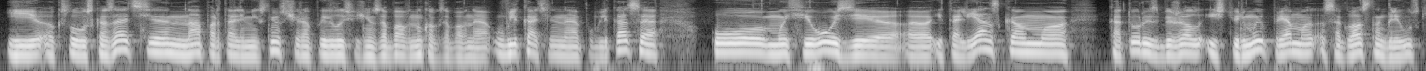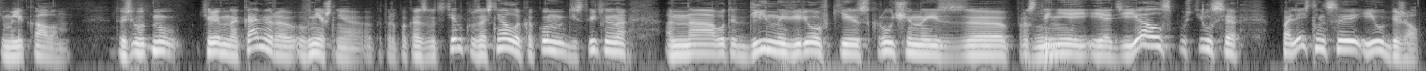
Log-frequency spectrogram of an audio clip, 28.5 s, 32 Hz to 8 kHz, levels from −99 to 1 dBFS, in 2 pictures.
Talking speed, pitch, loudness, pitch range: 120 wpm, 125 Hz, -14 LUFS, 115-145 Hz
